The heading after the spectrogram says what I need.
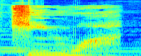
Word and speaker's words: quinoa: Say hello to quinoa, pronounced quinoa.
